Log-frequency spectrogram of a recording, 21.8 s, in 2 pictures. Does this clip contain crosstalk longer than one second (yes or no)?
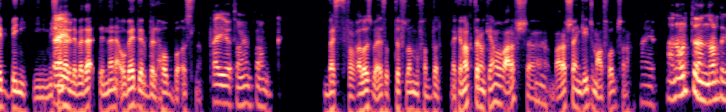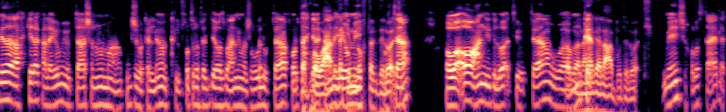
yes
